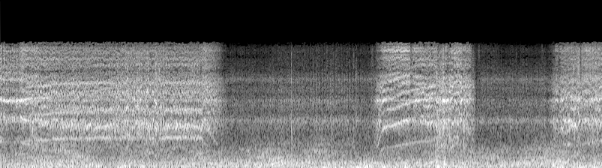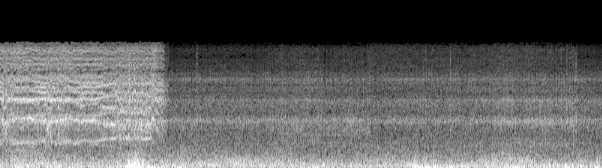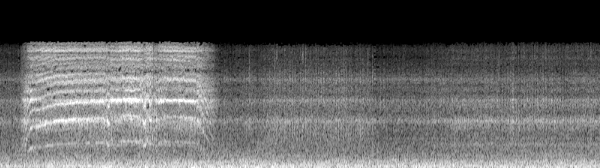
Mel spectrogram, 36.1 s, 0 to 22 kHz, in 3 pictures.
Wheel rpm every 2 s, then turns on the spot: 160, 160, 30, 50, 90, 50, 160, 90, 10, 10, 10, 10, 90, 150, 30, 10, 10, 10.
4-6 16-24 28-36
